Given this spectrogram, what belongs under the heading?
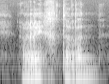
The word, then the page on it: Richteren: /ˈrɪxtərə(n)/; 3 lettergrepen; Rich·te·ren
